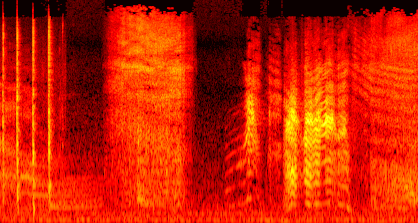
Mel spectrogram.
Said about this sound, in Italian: Ma che gatto? Il suo gatto, quella bestiaccia. Ah, certo, il vostro gatto. Dai, cerchiamoglielo prima che le venga un colpo.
